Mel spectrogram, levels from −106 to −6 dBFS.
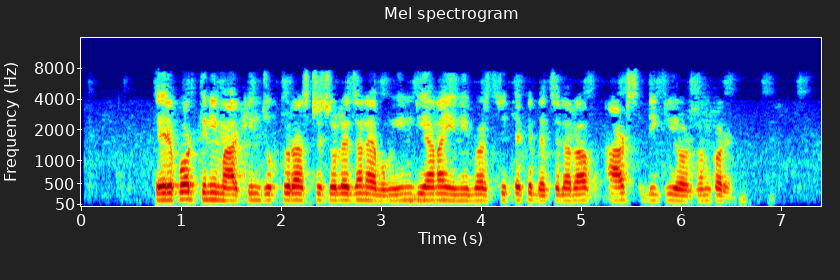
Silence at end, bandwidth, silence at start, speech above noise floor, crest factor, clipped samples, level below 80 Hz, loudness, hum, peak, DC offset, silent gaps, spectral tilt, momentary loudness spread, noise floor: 0.75 s; 7.4 kHz; 0.75 s; 43 dB; 16 dB; under 0.1%; -60 dBFS; -17 LUFS; none; 0 dBFS; under 0.1%; none; -7 dB/octave; 8 LU; -60 dBFS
